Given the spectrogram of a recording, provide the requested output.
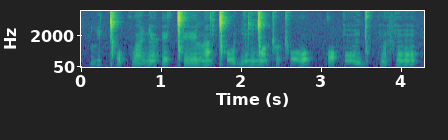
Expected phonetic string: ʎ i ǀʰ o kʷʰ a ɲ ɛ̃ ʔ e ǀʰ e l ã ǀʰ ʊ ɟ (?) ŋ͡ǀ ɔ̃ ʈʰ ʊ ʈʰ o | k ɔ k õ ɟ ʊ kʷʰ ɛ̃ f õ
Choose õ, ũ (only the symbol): ũ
